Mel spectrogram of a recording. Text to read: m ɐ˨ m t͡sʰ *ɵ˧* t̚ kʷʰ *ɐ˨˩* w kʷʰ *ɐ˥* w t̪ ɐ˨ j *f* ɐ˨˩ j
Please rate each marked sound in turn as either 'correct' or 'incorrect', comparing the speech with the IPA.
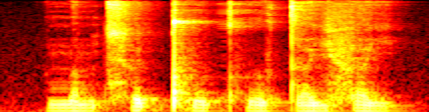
correct, incorrect: ɐ˨, incorrect: ɐ˨˩, correct

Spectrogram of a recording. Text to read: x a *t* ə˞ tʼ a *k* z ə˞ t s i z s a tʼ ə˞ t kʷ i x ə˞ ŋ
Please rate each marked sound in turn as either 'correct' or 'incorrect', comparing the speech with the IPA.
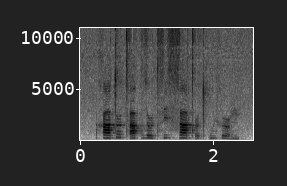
correct, correct

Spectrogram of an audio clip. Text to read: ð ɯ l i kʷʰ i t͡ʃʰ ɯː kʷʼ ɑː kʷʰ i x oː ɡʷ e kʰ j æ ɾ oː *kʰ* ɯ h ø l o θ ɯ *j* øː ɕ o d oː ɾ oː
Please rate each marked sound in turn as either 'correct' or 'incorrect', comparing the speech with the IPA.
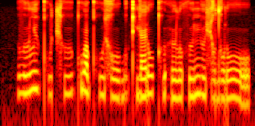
correct, incorrect: ɲ

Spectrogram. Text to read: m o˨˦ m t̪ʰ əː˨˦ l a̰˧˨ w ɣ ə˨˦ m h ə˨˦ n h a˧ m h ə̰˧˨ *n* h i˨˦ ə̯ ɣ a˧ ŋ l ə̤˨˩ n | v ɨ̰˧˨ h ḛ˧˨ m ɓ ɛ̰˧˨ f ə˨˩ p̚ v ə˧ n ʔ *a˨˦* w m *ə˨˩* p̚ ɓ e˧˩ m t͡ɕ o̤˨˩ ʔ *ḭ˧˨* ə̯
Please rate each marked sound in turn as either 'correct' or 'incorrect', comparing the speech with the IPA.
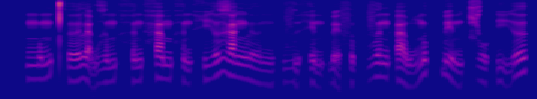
correct, incorrect: a˧˩, incorrect: ə˦˥, incorrect: ḭ˧˥

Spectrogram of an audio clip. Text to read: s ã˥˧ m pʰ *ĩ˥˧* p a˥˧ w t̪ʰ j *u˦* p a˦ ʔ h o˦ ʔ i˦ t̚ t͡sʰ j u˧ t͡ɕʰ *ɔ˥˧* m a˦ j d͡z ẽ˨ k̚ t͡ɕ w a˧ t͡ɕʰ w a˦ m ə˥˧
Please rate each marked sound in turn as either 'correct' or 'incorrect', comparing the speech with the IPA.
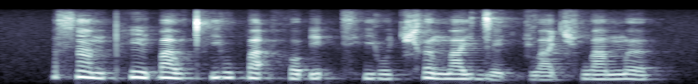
correct, correct, incorrect: ə˥˧

